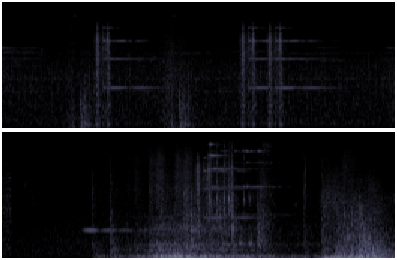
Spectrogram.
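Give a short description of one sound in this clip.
Short chiming game sound effects ring out.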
